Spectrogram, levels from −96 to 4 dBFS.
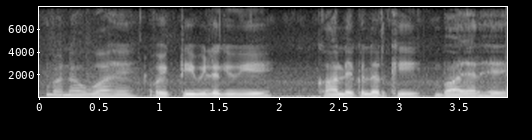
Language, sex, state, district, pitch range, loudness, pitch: Hindi, male, Chhattisgarh, Bilaspur, 120-125 Hz, -16 LUFS, 120 Hz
